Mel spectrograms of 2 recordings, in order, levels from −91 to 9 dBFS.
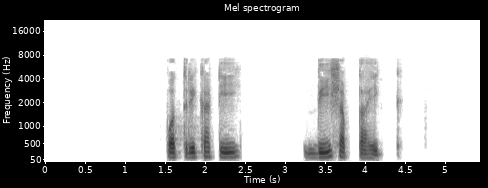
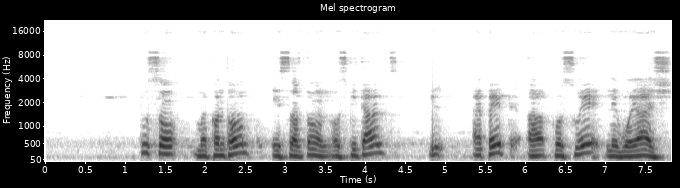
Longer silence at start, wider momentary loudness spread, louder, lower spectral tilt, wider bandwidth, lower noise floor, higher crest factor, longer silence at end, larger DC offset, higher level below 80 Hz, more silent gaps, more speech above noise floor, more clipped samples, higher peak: first, 1.55 s vs 1.2 s; second, 7 LU vs 12 LU; about the same, -21 LUFS vs -19 LUFS; second, -6.5 dB/octave vs -10 dB/octave; second, 7.4 kHz vs 9 kHz; first, under -90 dBFS vs -67 dBFS; about the same, 20 dB vs 16 dB; first, 1.25 s vs 0.1 s; neither; about the same, -64 dBFS vs -60 dBFS; first, 2.48-3.23 s, 3.84-3.93 s vs none; first, over 71 dB vs 49 dB; neither; about the same, -2 dBFS vs -4 dBFS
